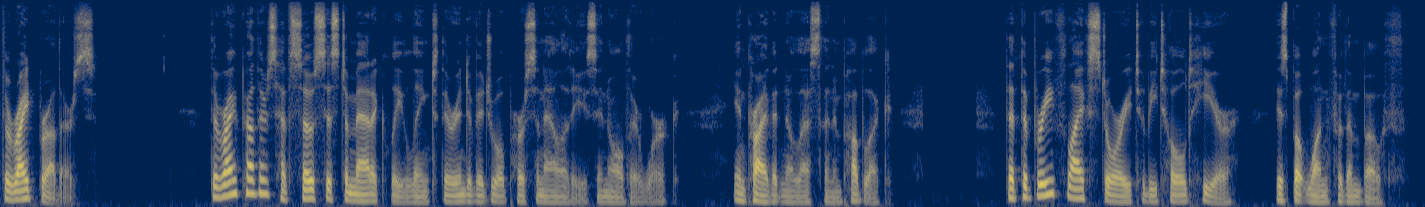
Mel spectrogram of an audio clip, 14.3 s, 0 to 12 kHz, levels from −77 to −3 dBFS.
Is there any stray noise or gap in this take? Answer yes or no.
no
